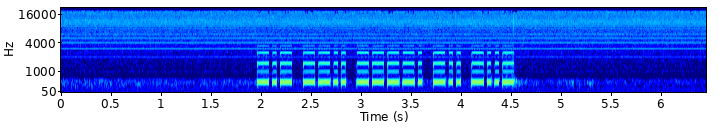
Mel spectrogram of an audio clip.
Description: Morse code, heard as a keyed tone, about 32 wpm, 490 Hz. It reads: KZ9DX
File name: CW / kt5j wpx cw-op-k5pi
